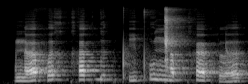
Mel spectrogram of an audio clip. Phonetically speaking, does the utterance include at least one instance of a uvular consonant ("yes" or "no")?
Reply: no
